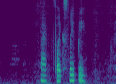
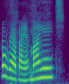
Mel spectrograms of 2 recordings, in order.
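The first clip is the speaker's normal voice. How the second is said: put-on bashful old woman; 6 semitones higher, 5 dB louder than usual. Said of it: "Baba Brina blushed".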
